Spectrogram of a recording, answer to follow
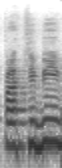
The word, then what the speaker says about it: पृथ्वी: अगर प्रथम वर्ण के उच्चारण में हल्का सा इ का उच्चारण होता है।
